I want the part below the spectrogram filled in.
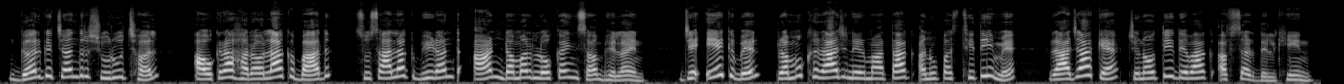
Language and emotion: Maithili, neutral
